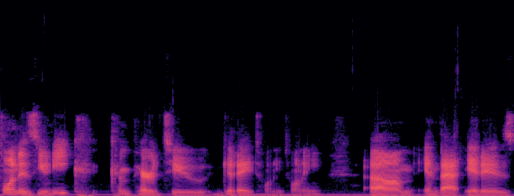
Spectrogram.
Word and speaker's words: GDA: Is it true they pronounce it G'day? G'day. They do say G'day 2020, so the older ones, they've got G'day 2000, I think.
